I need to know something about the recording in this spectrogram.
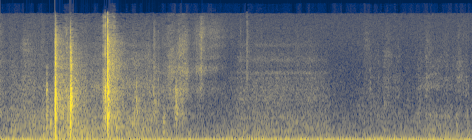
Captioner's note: pages flapping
